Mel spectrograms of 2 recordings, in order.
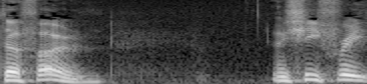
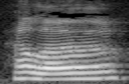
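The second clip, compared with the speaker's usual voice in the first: slightly higher, rising greeting; an awkward dad's hello; 5 semitones higher than usual. Retold or imitated. John Saxon greets Nancy, awkward rising hello. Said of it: "He's sort of like".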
